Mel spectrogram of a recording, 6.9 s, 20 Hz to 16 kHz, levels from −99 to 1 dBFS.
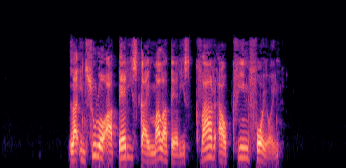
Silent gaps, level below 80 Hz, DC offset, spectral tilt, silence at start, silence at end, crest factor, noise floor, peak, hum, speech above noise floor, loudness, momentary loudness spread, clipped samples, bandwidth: none; -66 dBFS; under 0.1%; -4 dB/octave; 1.4 s; 1.35 s; 18 dB; under -90 dBFS; -2 dBFS; none; over 74 dB; -17 LUFS; 9 LU; under 0.1%; 7.8 kHz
